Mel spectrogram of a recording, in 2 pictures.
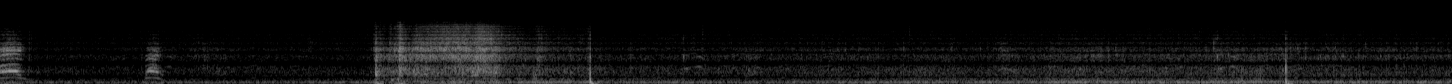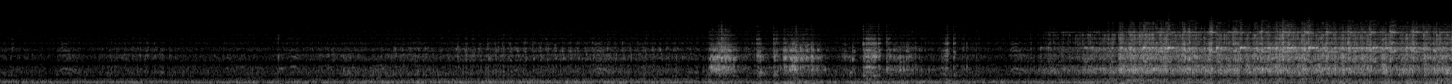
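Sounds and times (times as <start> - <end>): film soundtrack hum and hiss: 0.0 - 29.0.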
